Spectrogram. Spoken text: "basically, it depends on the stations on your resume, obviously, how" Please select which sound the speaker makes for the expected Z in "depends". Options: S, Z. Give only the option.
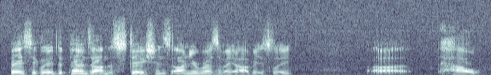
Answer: Z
